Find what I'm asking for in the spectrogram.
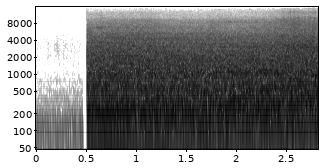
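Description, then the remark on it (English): After a brief near-silent moment, dense street traffic on Copacabana's Avenue of the Americas in Rio de Janeiro, Brazil, during the World Cup abruptly fills the scene: a steady, loud roar of passing cars and engines with a low hum, continuous, with no talking. “Copacabana's Avenue of the Americas.”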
